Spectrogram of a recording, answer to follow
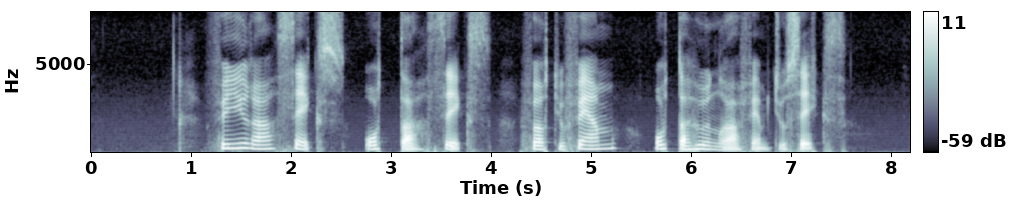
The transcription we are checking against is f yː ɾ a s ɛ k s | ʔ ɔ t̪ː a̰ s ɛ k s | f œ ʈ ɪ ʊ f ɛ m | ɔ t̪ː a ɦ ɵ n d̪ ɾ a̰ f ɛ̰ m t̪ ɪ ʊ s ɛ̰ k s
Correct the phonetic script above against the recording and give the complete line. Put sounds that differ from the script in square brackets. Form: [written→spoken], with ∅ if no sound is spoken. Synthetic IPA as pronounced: f yː ɾ a s ɛ k s | ʔ ɔ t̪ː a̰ s ɛ k s | f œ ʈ ɪ ʊ f ɛ m | ɔ t̪ː a ɦ ɵ n d̪ ɾ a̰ f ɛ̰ m t̪ ɪ ʊ s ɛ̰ k s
